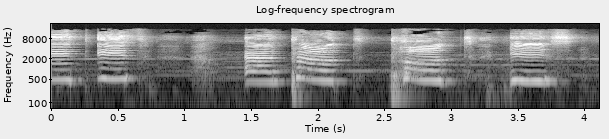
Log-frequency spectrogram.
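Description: A child singing in about six short, high-pitched phrases with pauses between them.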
